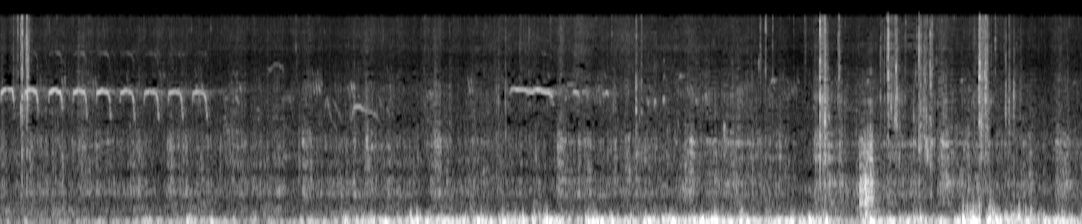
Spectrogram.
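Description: A bird calling a quick run of about eight high notes, then a couple of single notes, over a low rumble that builds from about two seconds in. A few sharp knocks sound near the end.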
